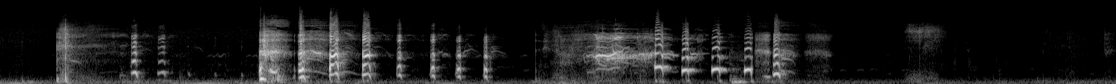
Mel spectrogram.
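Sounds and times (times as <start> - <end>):
woman laughing shortly: 0.6 - 9.1.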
